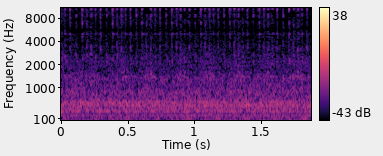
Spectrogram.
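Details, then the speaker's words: 2010 BMW 535i E61 wagon (automatic, AWD, auction car) struggling to stay alive at idle with an uneven, stumbling, knocking beat. Low fuel rail pressure is measured; misfire codes later appear on cylinders 1, 2 and 4. "let's see if we can get it running and I can run around it quick enough to see what fuel pressure is stay alive yeah it's got low rail"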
